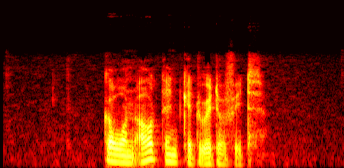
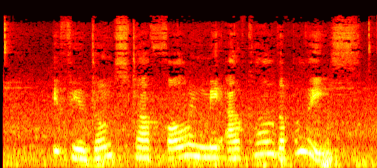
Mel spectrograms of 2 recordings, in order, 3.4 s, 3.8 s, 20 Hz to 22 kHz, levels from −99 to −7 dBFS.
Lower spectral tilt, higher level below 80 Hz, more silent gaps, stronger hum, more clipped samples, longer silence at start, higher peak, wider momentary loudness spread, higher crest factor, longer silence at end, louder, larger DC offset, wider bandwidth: about the same, -7.5 dB/octave vs -7 dB/octave; second, -60 dBFS vs -32 dBFS; neither; neither; neither; first, 1.05 s vs 0.05 s; about the same, -2 dBFS vs 0 dBFS; first, 12 LU vs 8 LU; first, 22 dB vs 14 dB; first, 0.85 s vs 0 s; second, -22 LUFS vs -14 LUFS; neither; second, 7 kHz vs 16 kHz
